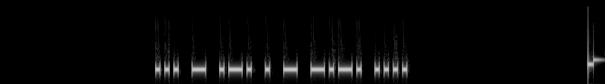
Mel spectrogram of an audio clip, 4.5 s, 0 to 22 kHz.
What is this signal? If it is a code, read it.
Morse code, heard as a keyed tone, about 36 wpm, 700 Hz. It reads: STRETCH
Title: Seven Letter Words - 35wpm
